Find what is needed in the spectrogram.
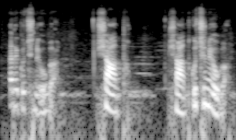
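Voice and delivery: soothing a friend softly during a hug. Acted. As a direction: hush her gently as you hold her. Sehar hugs and soothes her friend.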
